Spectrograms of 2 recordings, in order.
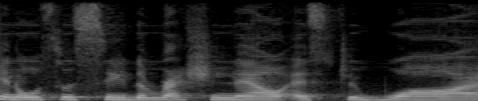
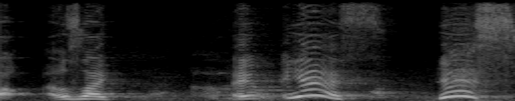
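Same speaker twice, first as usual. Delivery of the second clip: ordinary talk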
